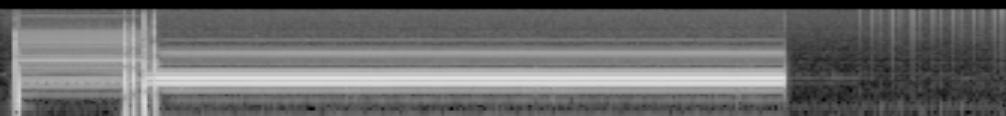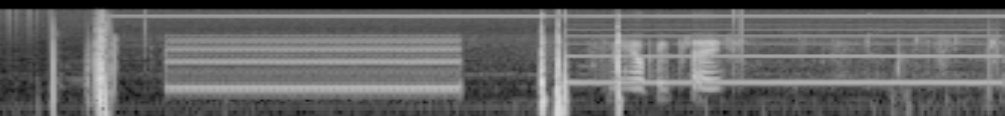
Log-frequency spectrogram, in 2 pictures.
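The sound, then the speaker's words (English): A telephone handset in Windsor, North Carolina, on the Carolina Telephone system, clicks off the hook and a steady, loud line tone hums, then breaks off; after a short quiet, more sharp clicks and another sustained electronic tone follow. “But I've got a tape recorder and I've got time and I just have to stop and pick up the phone.”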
